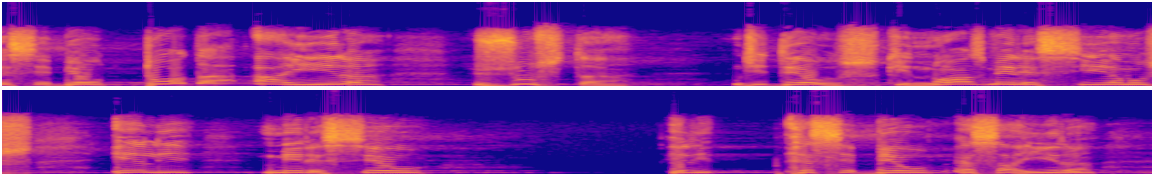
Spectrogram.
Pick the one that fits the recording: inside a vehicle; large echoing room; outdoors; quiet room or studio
large echoing room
